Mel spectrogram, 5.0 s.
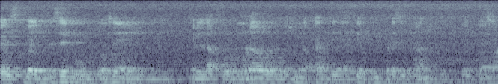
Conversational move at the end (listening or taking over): taking over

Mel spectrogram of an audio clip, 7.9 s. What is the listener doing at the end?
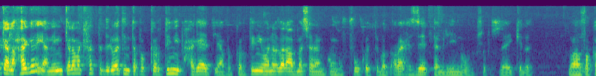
listening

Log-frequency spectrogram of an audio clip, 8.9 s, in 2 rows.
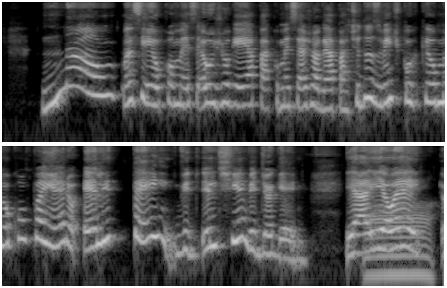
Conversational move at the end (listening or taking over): listening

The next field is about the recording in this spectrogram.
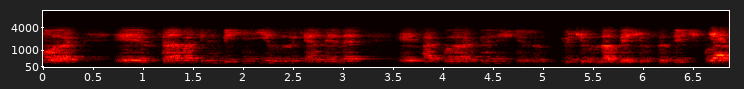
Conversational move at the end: taking over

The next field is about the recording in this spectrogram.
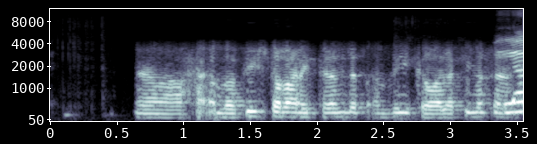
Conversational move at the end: taking over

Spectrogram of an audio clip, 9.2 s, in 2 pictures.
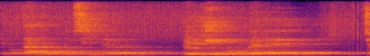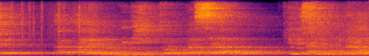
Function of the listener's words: taking over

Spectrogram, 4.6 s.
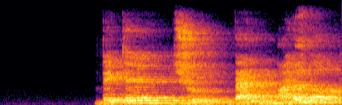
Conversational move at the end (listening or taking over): listening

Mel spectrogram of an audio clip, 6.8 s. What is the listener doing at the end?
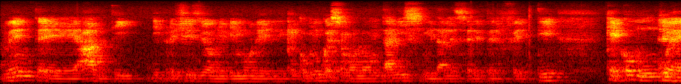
listening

